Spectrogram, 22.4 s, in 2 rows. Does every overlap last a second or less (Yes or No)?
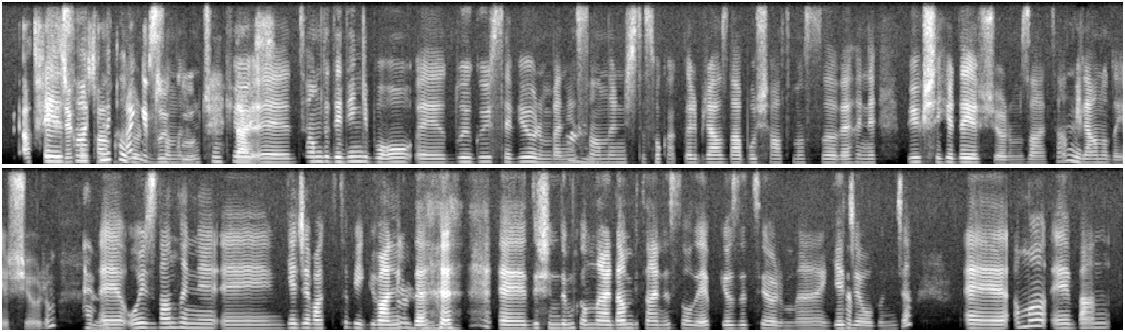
No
